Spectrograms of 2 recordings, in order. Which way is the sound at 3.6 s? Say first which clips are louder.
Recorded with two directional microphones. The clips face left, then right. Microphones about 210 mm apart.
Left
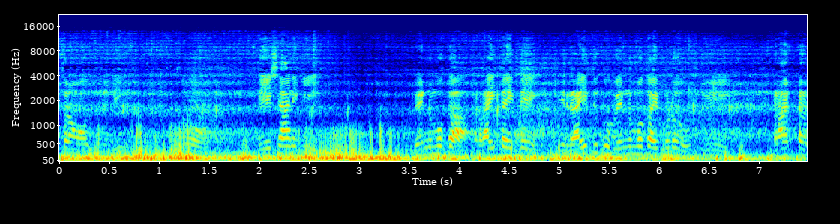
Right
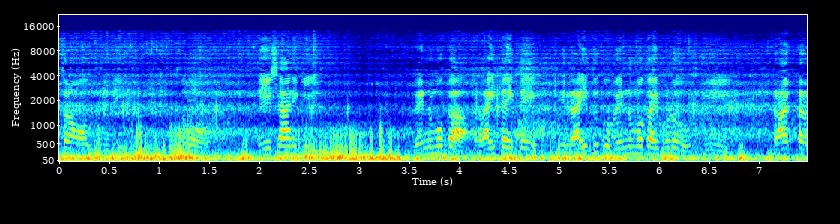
Left 1 dB; 10° left (ahead or behind).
